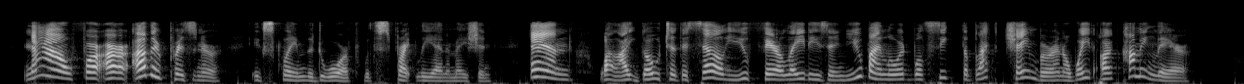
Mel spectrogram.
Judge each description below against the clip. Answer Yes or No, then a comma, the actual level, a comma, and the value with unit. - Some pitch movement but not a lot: No, wide, 6.6 semitones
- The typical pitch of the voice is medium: No, high, 230 Hz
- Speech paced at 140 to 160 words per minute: No, average, 170 wpm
